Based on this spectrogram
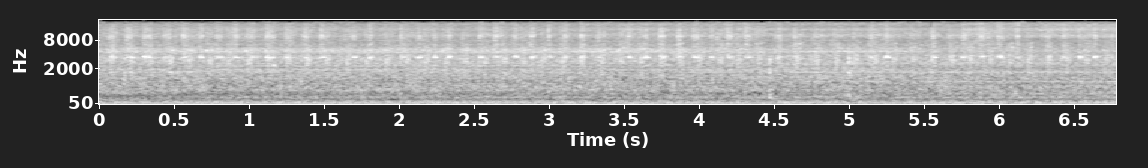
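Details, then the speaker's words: Buick estate car V8 off the road about 13 years since 2009, just started cold, now warming up: deep, even burble at a steady idle with no misfires, ticking or knocking; the engine is running well. "she looks really good running great so right now we have to just let her warm up that's going to be the big thing"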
